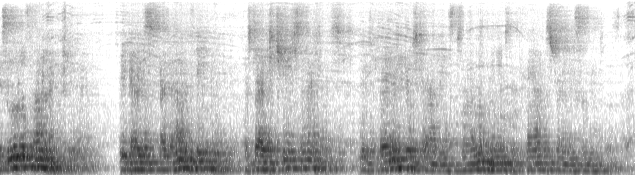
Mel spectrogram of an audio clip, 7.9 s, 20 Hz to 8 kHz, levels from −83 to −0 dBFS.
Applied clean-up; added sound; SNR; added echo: neural separator model SepFormer DNS4.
